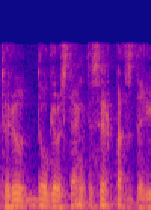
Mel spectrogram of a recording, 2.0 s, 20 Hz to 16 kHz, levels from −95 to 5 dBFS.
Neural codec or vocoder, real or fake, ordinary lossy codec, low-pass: none; real; Opus, 64 kbps; 7.2 kHz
